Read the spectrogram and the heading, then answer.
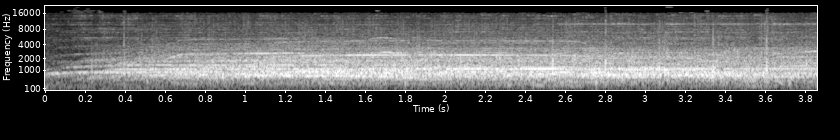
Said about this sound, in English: So it's a long, long way from Southern Arizona to Central Florida. But let's just hear from the folks at Savvy a big, loud federation cheer.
